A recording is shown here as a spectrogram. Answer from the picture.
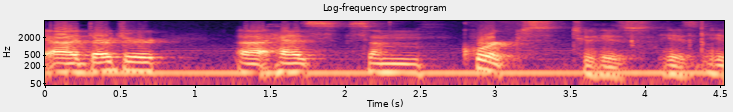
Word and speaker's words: Darger: Another guy they talk about a lot is is a guy named Henry Darger. I think that's how you say Darger. Not danger.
